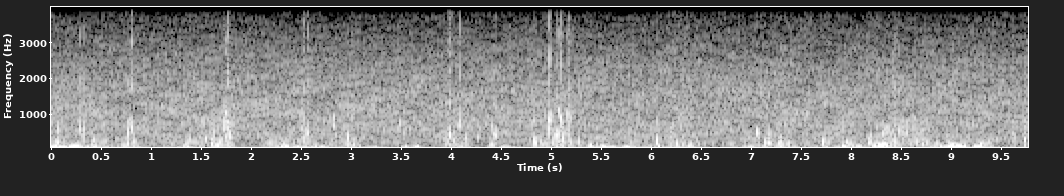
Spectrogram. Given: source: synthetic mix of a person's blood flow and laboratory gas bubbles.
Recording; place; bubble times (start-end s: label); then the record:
Doppler ultrasound of blood flow; precordium
0.27-0.37 s: bubbles
0.71-0.89 s: bubbles
1.35-1.86 s: bubbles
2.39-2.60 s: bubbles
2.78-3.10 s: bubbles
3.44-3.54 s: bubbles
3.82-3.85 s: bubbles
3.92-4.47 s: bubbles
4.79-5.33 s: bubbles
6.01-6.10 s: bubbles
6.14-6.37 s: bubbles
7.02-7.43 s: bubbles
7.50-7.59 s: bubbles
7.67-7.81 s: bubbles
8.13-8.90 s: bubbles
9.59-9.66 s: bubbles
9.68-9.78 s: bubbles
From the record:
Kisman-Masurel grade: 242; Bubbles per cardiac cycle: several, 3 to 8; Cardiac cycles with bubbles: 100%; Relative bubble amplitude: moderate (0.250 to 0.450); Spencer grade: 3 (all of the cardiac periods contain showers or single bubble signals, but not dominating or overriding the cardiac motion signals); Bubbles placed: anywhere in the cardiac cycle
